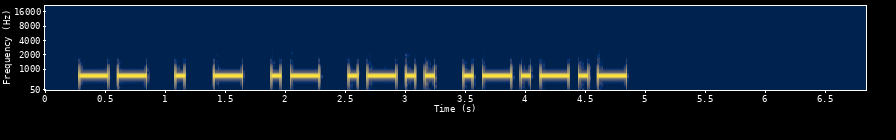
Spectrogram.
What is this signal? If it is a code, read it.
Morse code, heard as a keyed tone, about 15 wpm, 700 Hz. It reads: METAL.
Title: Sentences from Top 1000 Words - Review Part 6 - 15wpm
